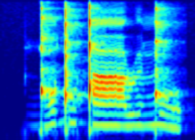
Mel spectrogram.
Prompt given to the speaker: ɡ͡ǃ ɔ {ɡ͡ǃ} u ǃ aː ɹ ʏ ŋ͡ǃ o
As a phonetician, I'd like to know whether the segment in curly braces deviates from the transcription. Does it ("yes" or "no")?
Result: no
